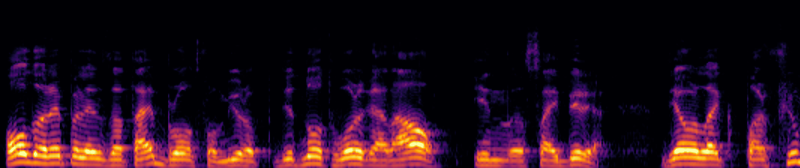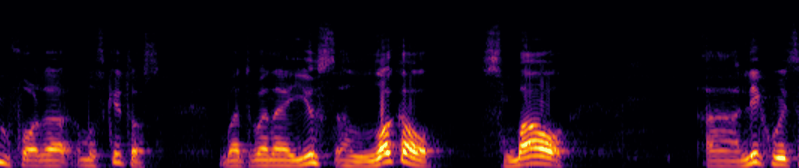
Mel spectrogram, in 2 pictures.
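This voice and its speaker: A man's voice: mid-range voice, warm tone. A man from Bulgaria, hosting a live stream and giving earnest motorcycle travel advice with frequent fillers and restarts. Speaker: motorcycle travel channel host. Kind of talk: live stream talk to viewers.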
